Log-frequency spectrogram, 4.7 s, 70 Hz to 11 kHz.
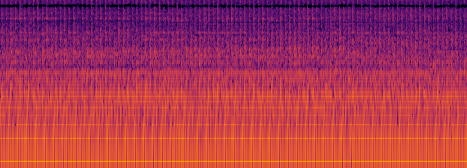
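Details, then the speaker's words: Honda EX1000 suitcase generator, load test: steady drone with low, slightly strained beat around 220 per minute; owner says definitely labouring, unit getting warm. Engine labouring under heavy load. "let's go out and look at it it's definitely laboring"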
